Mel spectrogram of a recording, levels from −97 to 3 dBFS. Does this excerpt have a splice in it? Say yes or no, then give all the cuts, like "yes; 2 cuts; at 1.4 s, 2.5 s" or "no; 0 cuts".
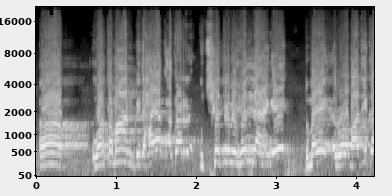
no; 0 cuts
